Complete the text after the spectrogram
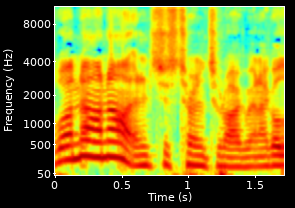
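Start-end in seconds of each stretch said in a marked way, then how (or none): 0.0-0.6 high, loud protest; wife protesting. Retold or imitated. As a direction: jump way up and object loudly. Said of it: "And she goes".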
